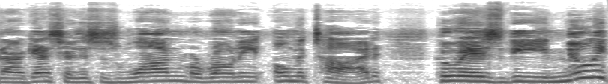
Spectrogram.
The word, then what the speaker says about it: Oanh: it's a lovely name you spell it o a n h that's right what part of the world is that come from or does that does that name mean you pronounce it Juan yes what does that what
